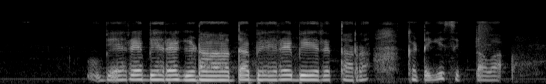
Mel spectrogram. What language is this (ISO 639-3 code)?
kan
